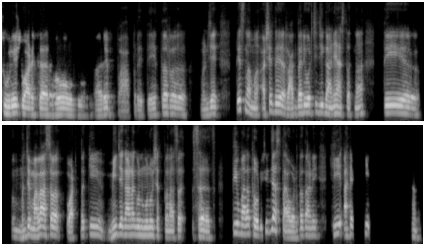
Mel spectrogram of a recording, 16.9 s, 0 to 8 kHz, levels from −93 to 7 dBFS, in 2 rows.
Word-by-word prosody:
सुरेश 140 0 +5
वाडकर, 115 -3 +5
हो, - - -4
हो, 110 -1 +4 0.2
हो. 95 +1 -11
अरे 115 +4 +1 0.2
बाप 90 -1 -11
रे! 95 - -7
ते 105 +2 -4 0.2
तर 130 -1 +1 0.3
अ, - - -12 0.3
म्हणजे 110 +6 -2 0.4
तेच 200 0 +1
ना 165 - +1
मग 115 - -2
असे 140 +10 -3
ते 155 - +4 0.2
रागदारीवरची 145 +6 +2
जी 145 - +3
गाणी 125 0 +2
असतात 125 0 -5
ना 125 - -3 0.5
ते 140 0 +3 0.4
अ, 115 -2 -1 0.4
म्हणजे 120 +6 -3
मला 140 +3 +5
असं 155 -2 +3 0.2
वाटतं, 105 +6 -1
की 165 0 -3 0.4
मी 165 - +1
जे 170 - +5
गाणं 160 0 +3
गुणगुणवू 150 -1 0
शकतो 120 -3 -7
ना 115 - -1
असं 130 - 0 0.3
सहज 115 -4 +2 0.3
ती 195 0 0
मला 170 +1 +3
थोडीशी 155 +6 +1
जास्त 245 -3 +1
आवडतात 115 +7 -1
आणि 145 0 -7 0.3
ही 180 +3 +1
आहे 175 - +1
की, 355 - -9 0.9
हां. 125 - -8
130 Hz, 165 wpm, -23 LUFS, 115-155 Hz, 0.9 s, सुरेश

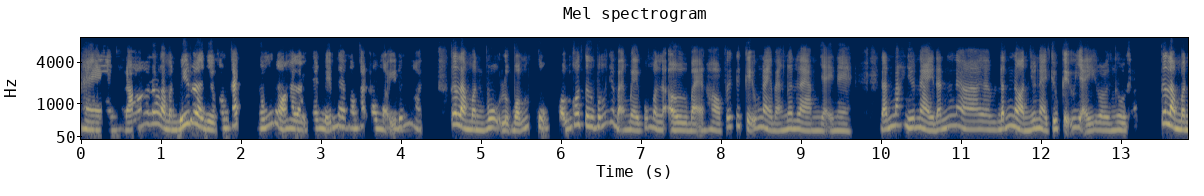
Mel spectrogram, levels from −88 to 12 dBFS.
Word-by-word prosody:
Hàn, 200 -3 +2 0.4
đó, 185 - +4 0.2
nó 335 - +4
là 240 - +5
mình 190 -2 0
biết 265 +9 +7
rất 330 - +11
là - - +7
nhiều 190 - +2
phong 225 - -1
cách, 285 - +6 0.2
đúng 225 +3 0
rồi, 195 - +6
hay 210 - +2
là 195 - +3
trang 220 0 -1
điểm - - -1
theo 255 - +1
phong 220 0 -3
cách - - -6
Âu 220 0 0
Mỹ, - - -4
đúng 245 - -1
rồi. 200 - -8 0.4
Tức 320 - +6
là 270 - +8
mình 190 -3 0
vu 235 +3 +2
là 175 - 0
vẫn 175 +7 +2
cu 235 -3 -2
vẫn 215 +1 +1
có 315 - +2
tư 265 -2 +3
vấn 260 +5 -2
cho 355 - -6
bạn 185 - -2
bè 175 -2 0
của 240 - -10
mình 225 -5 -3
là, - - -3
ừ, 180 -1 +2
bạn 170 0 -1
hợp 180 -3 -3
với 245 - -3
cái 275 - -7
kiểu 225 - -2
này 220 -7 0
bạn 170 +2 -4
nên 210 0 0
làm 175 -4 -1
vậy - - -5
nè, 170 -1 -4 0.4
đánh 205 +7 +1
mắt 295 0 -4
như 235 - +1
thế - - -2
này, 205 -8 +2
đánh, 195 +5 -1 0.2
a, 200 -4 -2
đánh 215 +7 0
nền 175 -9 +4
như 190 - -2
thế - - 0
này, 215 -6 +1
kiểu, 205 - 0
kiểu 240 - -1
vậy, 165 -7 -1
rồi 175 -2 -1
người 180 -1 -1
khác 405 - -20 0.3
tức 345 - +4
là 280 - +9
mình 190 -4 +3
210 Hz, 320 wpm, -23 LUFS, 185-240 Hz, 0.4 s, rất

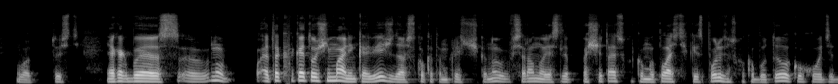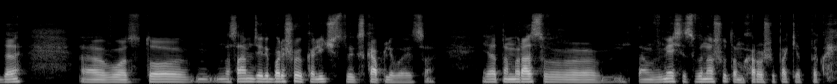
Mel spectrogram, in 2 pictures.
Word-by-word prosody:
Вот, 105 -3 -6
то - - -5
есть. - - -9 0.2
Я, 130 - +5
как 145 -3 +4
бы, 140 -2 +9
с 125 - -2
ну. 140 +4 -2 0.3
Это 165 +2 +3
какая-то 180 +1 +5
очень 175 +1 +5
маленькая 135 -7 +5
вещь, 165 +5 +3
даже 115 -3 +1
скока - - -7
там 110 -1 -6
крышечка, 115 0 -7
но 135 +1 -2
всё 130 +1 -4
равно, 140 -3 +1
если 115 +2 -1
посчитать, 135 +4 -2
сколько 140 -3 -9
мы 120 -2 0
пластика 130 0 +1
используем, 140 +3 0
сколько 115 - -12
бутылок 135 +7 0
уходит, 115 -3 -6
да, 120 +3 0 0.5
а 110 -1 -1
вот, 110 0 -2
то, 120 -2 +1
н 120 0 -9
на 120 - -6
самом 135 +2 +1
деле 135 0 +2
большое 135 +2 +2
количество 125 -1 -3
их 115 - -6
скапливается. 105 - -3 0.4
Я 125 0 -1
там 125 -1 0
раз 125 0 +4
в, 120 - -4
э, 110 -1 -2 0.4
там, 110 0 -6
в 115 +1 -6
месяц 135 -2 0
выношу 130 +2 -1
там 115 -5 -5
хороший 115 +2 -3
пакет - - -7
тока - - -10
125 Hz, 195 wpm, -24 LUFS, 115-135 Hz, 0.5 s, бы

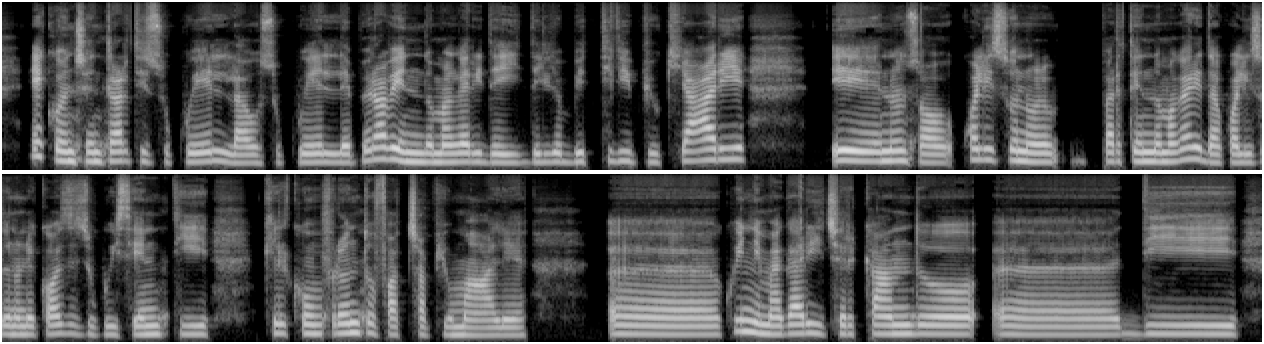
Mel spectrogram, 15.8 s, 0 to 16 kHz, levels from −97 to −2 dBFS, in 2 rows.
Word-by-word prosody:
e - - +4
concentrarti 205 -3 +1
su 185 0 +1
quella 190 -1 -1
o 170 - -4
su 175 +2 -3
quelle, 185 0 -1
però 220 +8 0
avendo 200 -6 +4
magari 190 +1 +2
dei 180 -1 -2
degli 185 +2 -5
obiettivi 195 +2 -6
più 185 0 -9
chiari 235 +6 +2 0.5
e, 215 -2 +5
non 215 +1 +2
so, 180 -3 0
quali 240 0 0
sono 205 -4 +2 0.2
partendo 200 0 0
magari 240 +6 +2
da 180 -5 0
quali 180 +1 -1
sono 180 0 0
le 180 - -1
cose 190 +3 -2
su 180 0 -5
cui 180 +1 -7
senti 185 +1 -1 0.3
che 205 - -5
il 200 - -4
confronto 200 +2 0
faccia 180 -1 0
più 170 +2 -8
male. 165 0 0 0.5
Uhm 180 -1 +1
quindi 245 -1 +1
magari 195 +2 +1
cercando, 190 0 +2
uhm 175 -1 -3
di 190 -1 -2
190 Hz, 160 wpm, -25 LUFS, 180-200 Hz, 0.5 s, e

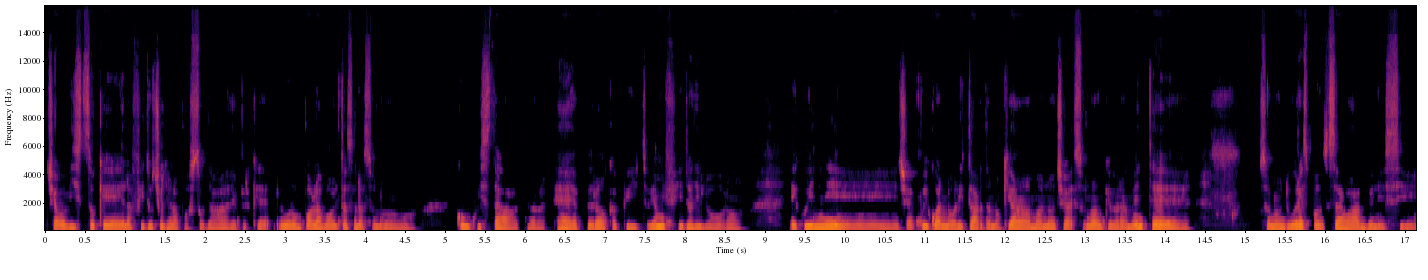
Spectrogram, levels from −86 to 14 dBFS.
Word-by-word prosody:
cioè 160 - -1
ho 150 - +3
visto 165 +2 -2
che 155 -2 +2
la 150 - 0
fiducia 165 +7 -3
gliela 145 - -2
posso 120 -1 -8
dare, 130 -1 -5
perché - - -8
loro 145 -3 +1
un 130 - -1
po' 160 - 0
alla 180 +2 +3
volta 150 -6 -1
se 105 - -3
la - - 0
sono 120 - -6 0.5
conquistata. 140 -3 -2
Eh 205 - 0
però 175 +2 +1
capito, 145 -2 -6
io 190 +6 +5
mi 205 - +6
fido 155 +5 -2
di 150 -4 0
loro 125 -2 -8 0.5
e - - -1
quindi 120 -8 +3
cioè 120 - -2
qui 145 - +1
quando 65 - +2
ritardano 130 - -1
chiamano, 135 0 +2
cioè - - -2
sono 70 - -1
anche 70 -1 0
veramente 135 - +2 0.8
sono 135 -1 +1
2 145 +8 +3
responsabili, 140 -7 +1
sì. 115 -1 -6
140 Hz, 145 wpm, -24 LUFS, 125-160 Hz, 0.8 s, mi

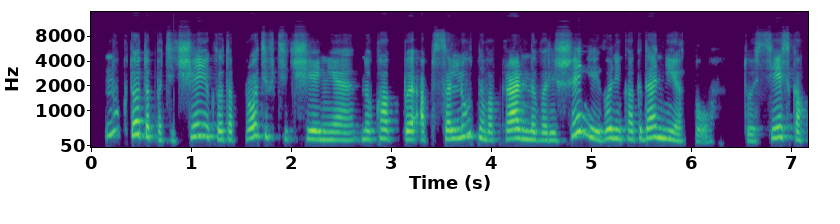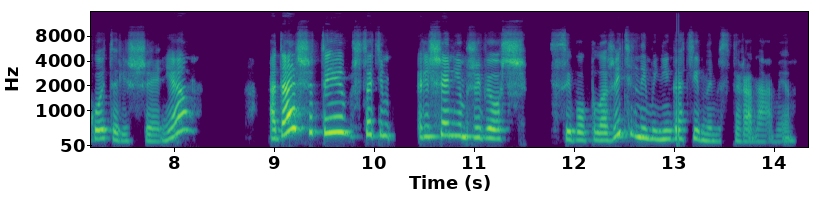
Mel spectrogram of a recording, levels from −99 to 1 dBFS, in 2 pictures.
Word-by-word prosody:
Ну 385 +8 -5
кто-то 355 -7 +1
по 200 -8 -9
течению, 285 - -3
кто-то 220 -5 -3
против 285 +3 -1
течения, 220 -4 -2
но 225 -1 -5
как 240 +1 -3
бы 220 - +3
абсолютного 235 +2 -2
правильного 220 -1 +3
решения- 260 - -1
его 225 +3 +2
никогда 240 +2 -1
нету. 190 - -3 0.3
То - - -13
есть 170 +7 -14
есть 275 +2 0
какое-то 235 0 -1
решение, 180 - -6 0.9
а - - 0
дальше - - +9
ты 395 - +5 0.2
с - - -11
этим 335 -2 -2 0.3
решением 300 +1 0
живешь, 255 -4 0 0.2
с - - -16
его 215 -2 -1
положительными 260 - -2
и 220 - -5
негативными 230 -5 -5
сторонами. 165 -1 -12
235 Hz, 140 wpm, -24 LUFS, 205-285 Hz, 0.9 s, дальше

